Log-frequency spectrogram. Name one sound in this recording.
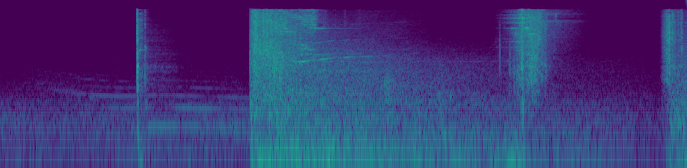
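Menu clicks chime softly.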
